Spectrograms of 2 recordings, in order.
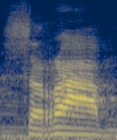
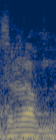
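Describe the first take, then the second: First: The second vowel is an open 'a'. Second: The second vowel is a weak 'e'. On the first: The speaker calls it right. "Seram, bukan serem" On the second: The speaker calls it wrong. "bukan serem"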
